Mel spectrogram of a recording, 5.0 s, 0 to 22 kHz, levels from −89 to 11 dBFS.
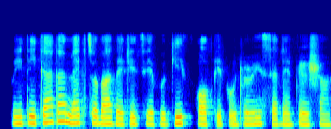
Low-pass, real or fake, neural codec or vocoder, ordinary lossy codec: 7.2 kHz; fake; codec, 16 kHz, 0.8 kbps, ZipCodec; none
